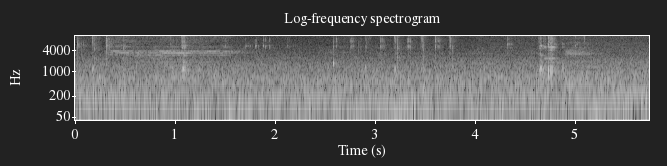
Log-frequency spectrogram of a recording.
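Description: A hand-pump vacuum cupping set at work: sharp clicks and light clinks as plastic cups are placed on a bare back and the pistol-grip pump is worked to draw suction. A brief high whistle sounds in the first second and a half, over a steady low background hum.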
